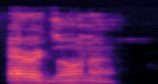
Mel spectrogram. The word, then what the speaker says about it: Aragona: It was funny because David Aragonda, who does the – that's not his pronounced name, right? Pronounce name, right? – Aragona, right? – Yeah.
